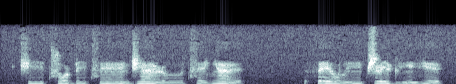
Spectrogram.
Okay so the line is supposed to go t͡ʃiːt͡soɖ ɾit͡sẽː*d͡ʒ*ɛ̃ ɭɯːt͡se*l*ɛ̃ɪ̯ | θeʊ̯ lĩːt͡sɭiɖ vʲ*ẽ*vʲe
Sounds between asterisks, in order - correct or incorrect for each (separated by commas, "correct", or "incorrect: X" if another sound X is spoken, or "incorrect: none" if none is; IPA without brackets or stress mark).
correct, incorrect: ʎ, correct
